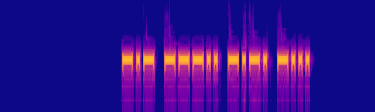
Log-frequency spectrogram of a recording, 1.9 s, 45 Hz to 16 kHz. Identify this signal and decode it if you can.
Morse code, heard as a keyed tone, about 62 wpm, 700 Hz. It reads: K8CB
